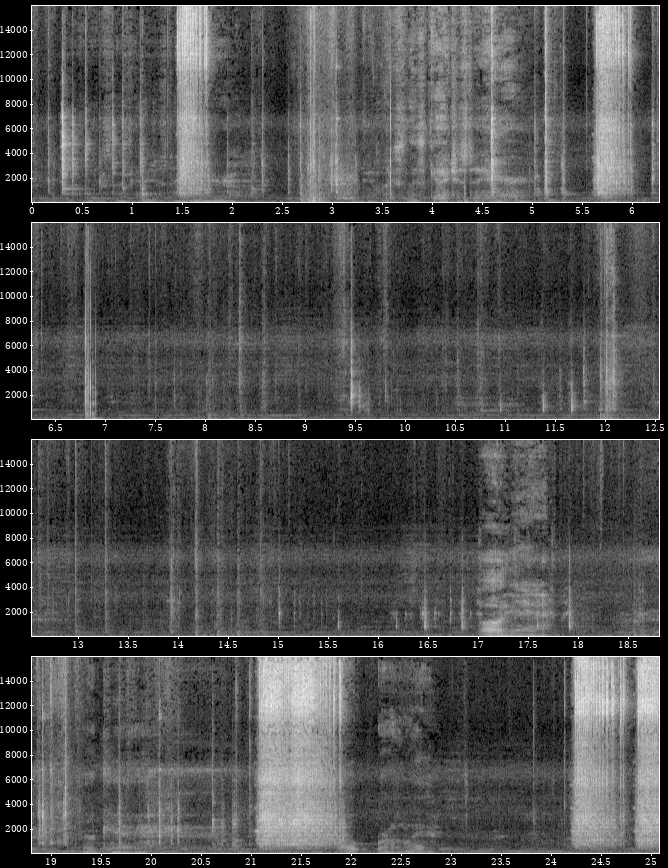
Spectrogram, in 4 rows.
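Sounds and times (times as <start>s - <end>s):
hand tools clicking on metal: 0.0s - 2.4s, 4.2s - 6.3s, 18.8s - 22.0s, 24.2s - 25.0s
socket ratchet clicking: 0.2s - 1.8s, 4.6s - 6.1s, 21.0s - 22.0s, 24.2s - 25.0s.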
